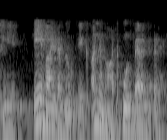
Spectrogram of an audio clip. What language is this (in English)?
Hindi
